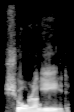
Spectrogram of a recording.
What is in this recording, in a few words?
"shoreweed", American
